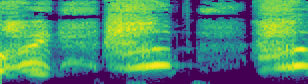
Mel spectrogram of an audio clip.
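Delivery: mock very high, loud, sobbing, panicked crying. A mother retelling her son calling out from his car seat while she drives, imitating a child losing it. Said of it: "just kind of starts losing it".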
